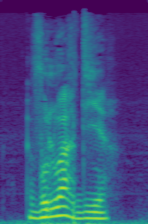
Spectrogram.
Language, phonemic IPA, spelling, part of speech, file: French, /vu.lwaʁ diʁ/, vouloir dire, verb, Fr-vouloir dire.ogg
- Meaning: to mean; to signify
